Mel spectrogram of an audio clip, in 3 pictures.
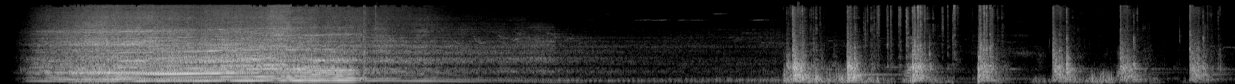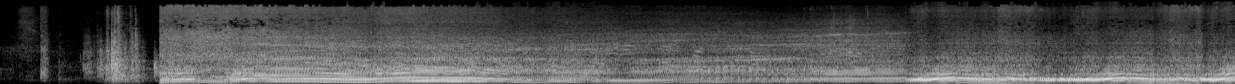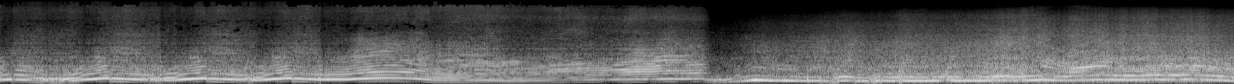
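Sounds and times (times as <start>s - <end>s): engine revving: 0.2s - 4.6s, 14.0s - 37.0s.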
